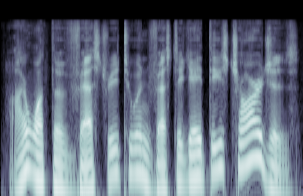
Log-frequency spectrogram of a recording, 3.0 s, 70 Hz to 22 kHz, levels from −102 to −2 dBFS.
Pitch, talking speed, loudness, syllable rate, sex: 115 Hz, 160 wpm, -19 LUFS, 5.3 syllables/s, male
